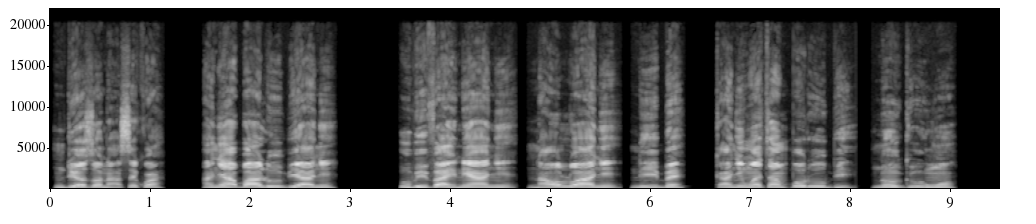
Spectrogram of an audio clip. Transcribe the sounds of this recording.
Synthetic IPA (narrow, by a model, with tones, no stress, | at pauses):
n̩˦dɪ˦ɔ˨zɔ˦na̰˨a̰˨sɪ˦kʷa˦ | a˨ɲɪ˦a˨ɡ͡ba˦lu˦bi˦a˦ɲɪ˦ | u˦bi˨va˦ɪ˨nɪ˦a˦ɲɪ˦na˨ɔ˦lʊ˦a˦ɲɪ˦ni˦be˦ | ka˨ɲɪ˦ŋʷe˦ta˦ŋ͡m̩˦k͡po˦ɾu˦bḭ˨no˦ɡo˨u˦ŋʷo˦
